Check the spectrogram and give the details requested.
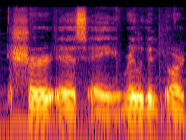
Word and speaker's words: Cher: uh good or not I don't know why I keep pronouncing it as Cher I know it's sure but I'm sticking with chur okay uh so is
